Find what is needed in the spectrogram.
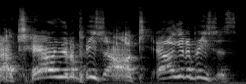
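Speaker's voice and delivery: loud angry threat. Acted. Lion threatens into well.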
